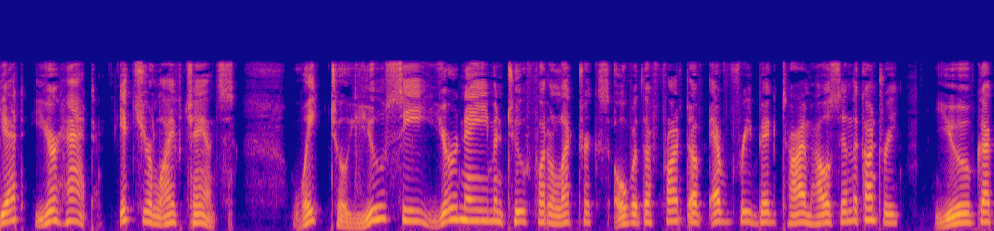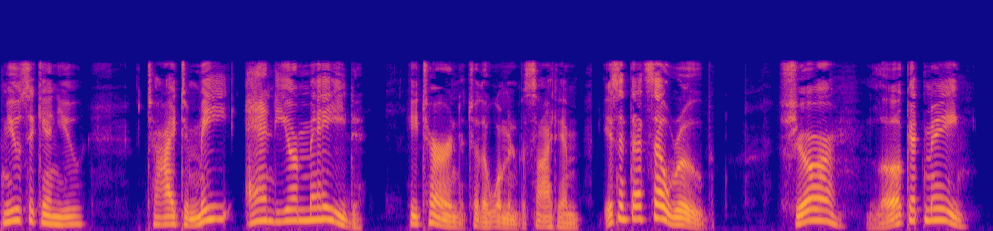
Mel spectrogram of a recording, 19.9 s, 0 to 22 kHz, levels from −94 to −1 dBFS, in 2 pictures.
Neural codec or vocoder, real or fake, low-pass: none; real; 7.2 kHz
